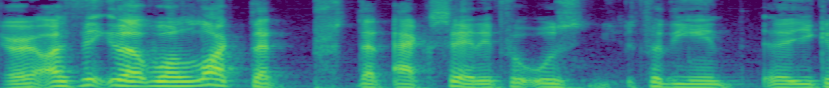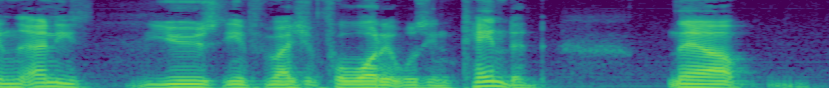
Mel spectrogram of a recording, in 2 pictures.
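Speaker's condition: No condition

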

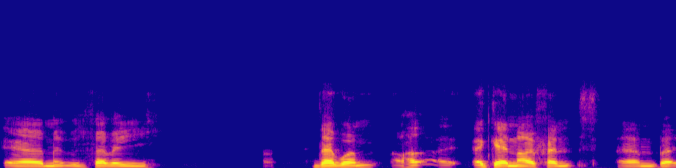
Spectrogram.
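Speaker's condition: Cerebral palsy

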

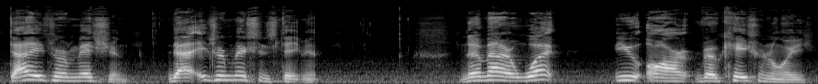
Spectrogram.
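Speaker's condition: Cerebral palsy

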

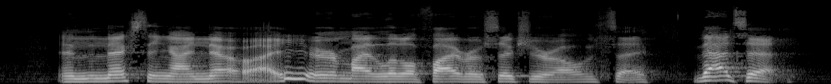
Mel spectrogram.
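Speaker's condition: Slowed speech, swallowing problems

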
